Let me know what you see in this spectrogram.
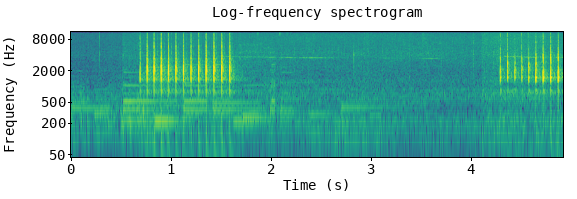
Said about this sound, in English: Hear that? That's our bird of the month for March, the downy woodpecker. The downy woodpecker is a year-round resident in Homer. It is the smallest woodpecker in North America, 6 3/4 inches long and only weighing 1 ounce.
